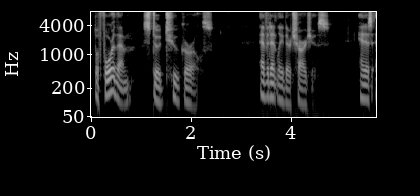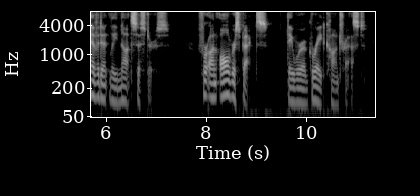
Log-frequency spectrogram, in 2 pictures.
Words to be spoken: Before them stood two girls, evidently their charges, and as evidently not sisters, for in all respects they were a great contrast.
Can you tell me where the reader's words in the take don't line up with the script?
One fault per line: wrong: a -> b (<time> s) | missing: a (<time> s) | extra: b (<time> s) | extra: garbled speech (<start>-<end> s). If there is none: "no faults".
wrong: in -> on (8.1 s)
